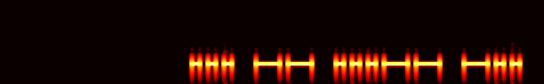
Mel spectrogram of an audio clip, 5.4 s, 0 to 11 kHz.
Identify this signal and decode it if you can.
Morse code, heard as a keyed tone, about 15 wpm, 700 Hz. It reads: SM3D
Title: DXCC-100 Call Signs - 4 Characters - 15wpm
